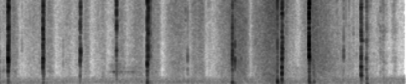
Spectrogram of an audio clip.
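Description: About a dozen sharp, irregular knocks and taps from a knife chipping a chaga growth off a frozen birch trunk.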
